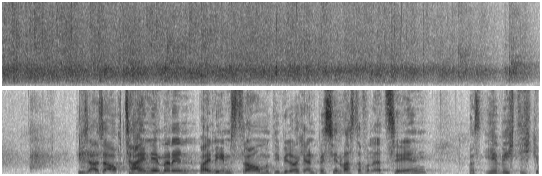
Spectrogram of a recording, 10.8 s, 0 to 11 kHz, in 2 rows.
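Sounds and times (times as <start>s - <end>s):
crowd clapping: 0.0s - 6.3s
speech: 6.1s - 10.7s.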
